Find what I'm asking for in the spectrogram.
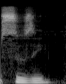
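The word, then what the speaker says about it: Siouxsie: E depois fui ver a explicação que não, não se diz, não se pronuncia como eu, como eu dizia. É mesmo Suzy.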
